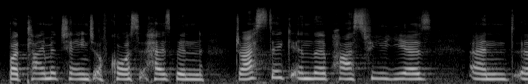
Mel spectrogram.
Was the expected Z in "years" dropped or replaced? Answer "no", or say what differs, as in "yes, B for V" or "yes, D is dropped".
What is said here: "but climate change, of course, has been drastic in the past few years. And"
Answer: no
